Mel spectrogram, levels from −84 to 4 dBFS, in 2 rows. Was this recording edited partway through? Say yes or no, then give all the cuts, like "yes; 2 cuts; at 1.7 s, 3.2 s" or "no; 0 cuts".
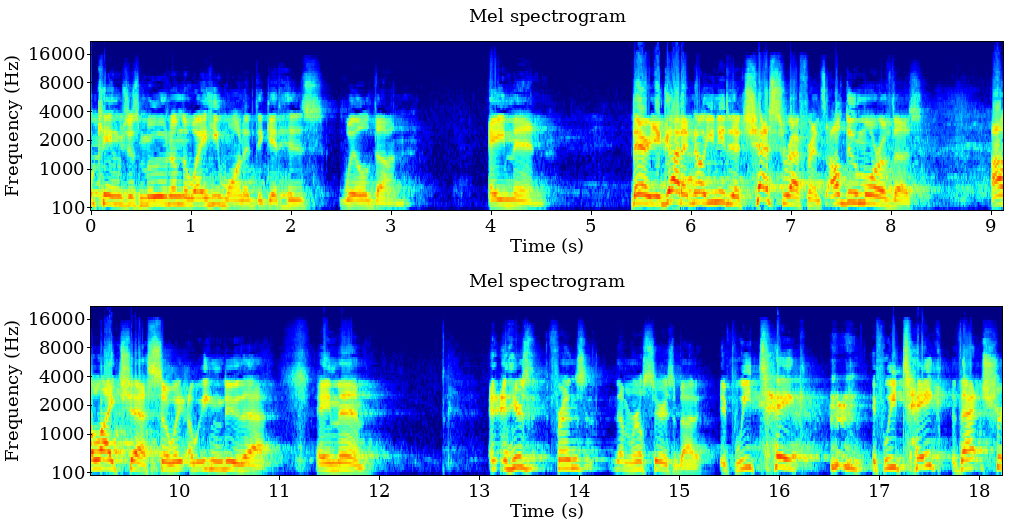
yes; 1 cut; at 13.7 s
